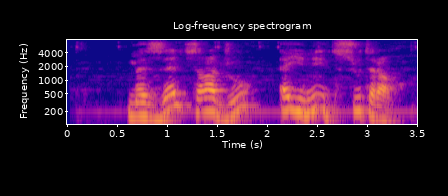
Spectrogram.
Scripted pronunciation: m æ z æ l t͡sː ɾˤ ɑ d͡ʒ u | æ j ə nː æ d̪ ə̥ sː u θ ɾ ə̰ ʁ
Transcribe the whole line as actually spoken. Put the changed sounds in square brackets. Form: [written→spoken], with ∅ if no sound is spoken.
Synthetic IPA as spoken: m æ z æ l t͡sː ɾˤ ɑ d͡ʒ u | æ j ə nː [æ→i] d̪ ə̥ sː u θ ɾ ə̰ ʁ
